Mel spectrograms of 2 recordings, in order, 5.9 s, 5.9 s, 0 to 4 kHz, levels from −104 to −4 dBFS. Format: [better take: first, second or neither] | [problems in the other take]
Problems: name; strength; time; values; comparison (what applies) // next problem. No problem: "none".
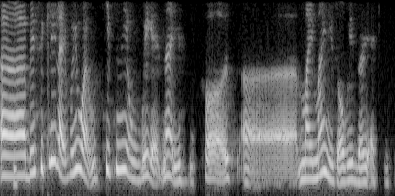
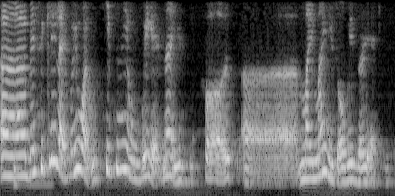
first | room echo; dies away in 0.2 s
